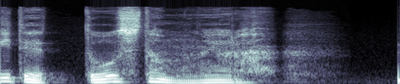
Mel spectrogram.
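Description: Anime dialogue: a character's voice speaking a short line, quieter than the streamer's own voice, stopping about a second and a half in.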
